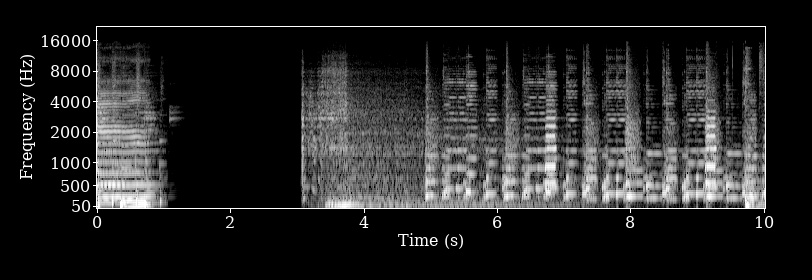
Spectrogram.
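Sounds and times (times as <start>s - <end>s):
bus engine starting and running: 3.0s - 10.0s
plucked banjo music: 4.9s - 10.0s.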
